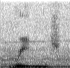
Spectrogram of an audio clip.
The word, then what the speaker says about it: Ringe: Same spelling, but yes, it's Ringe. As in the second syllable there.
